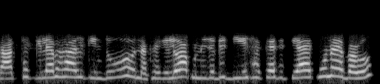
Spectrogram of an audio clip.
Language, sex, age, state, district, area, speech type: Assamese, female, 18-30, Assam, Jorhat, urban, conversation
